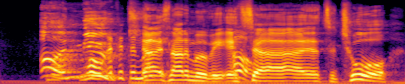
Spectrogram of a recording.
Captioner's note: none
